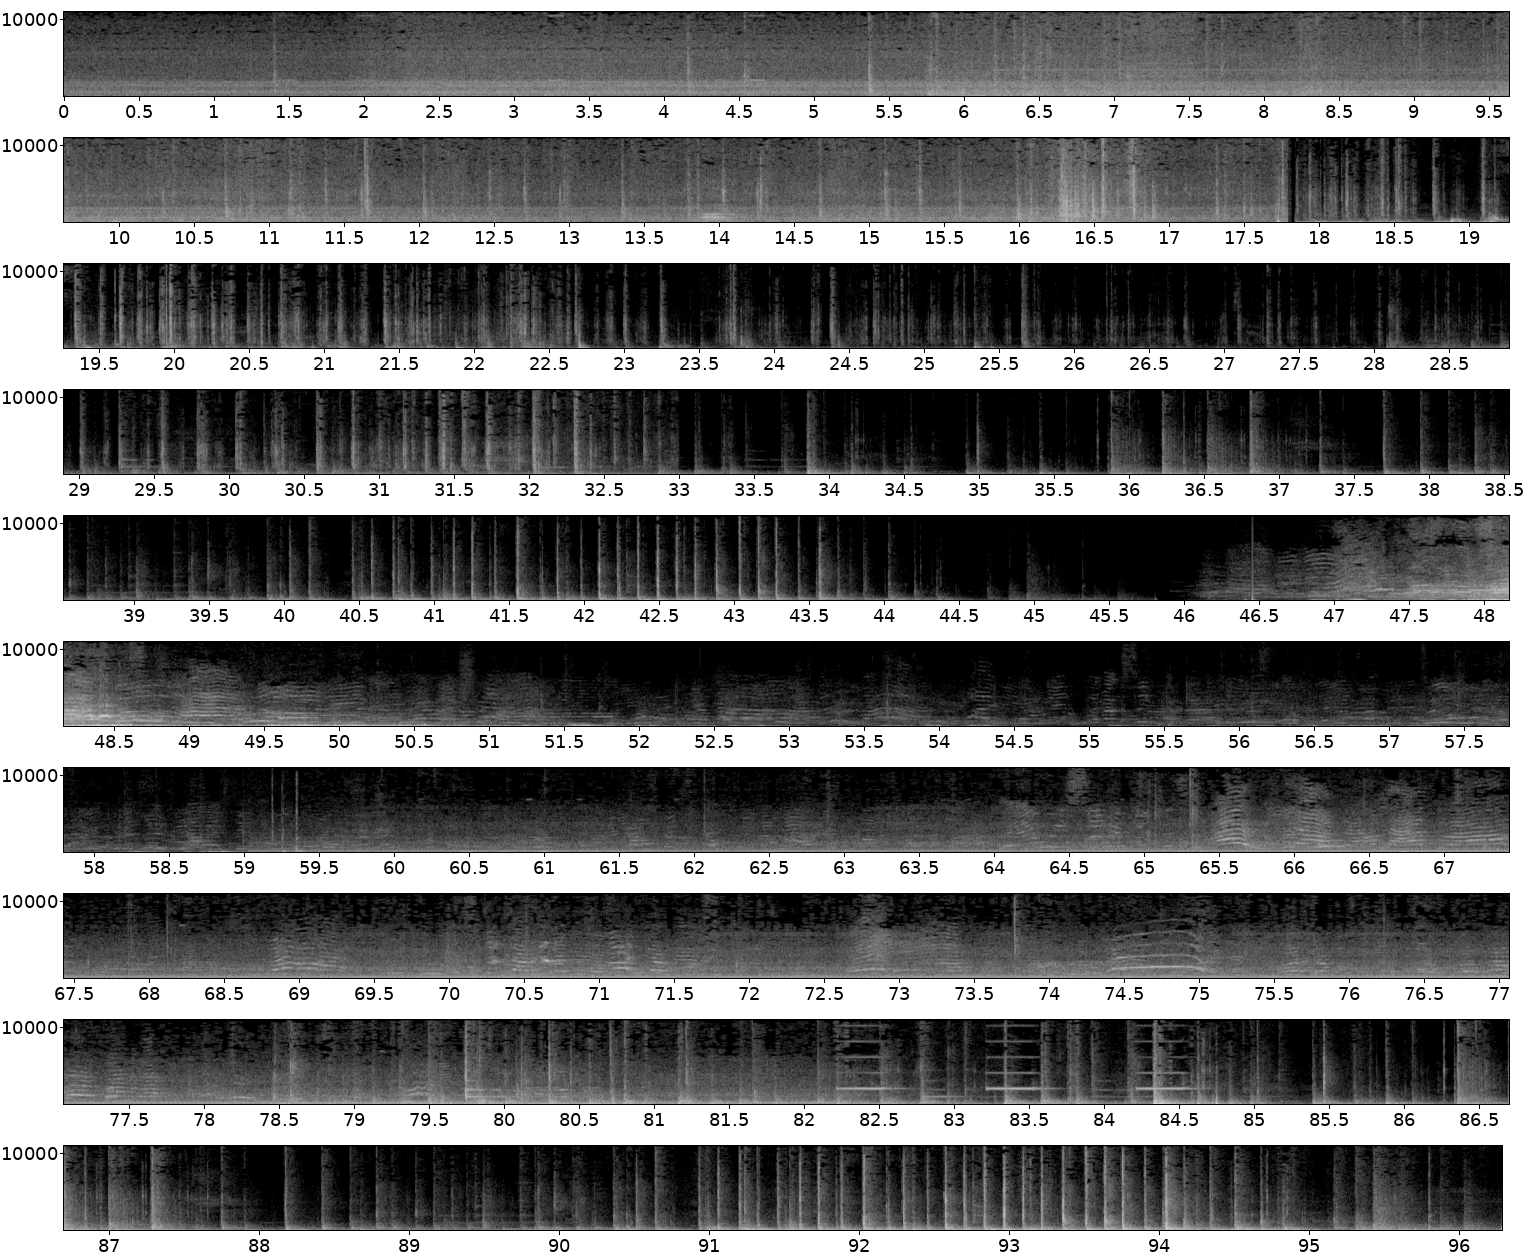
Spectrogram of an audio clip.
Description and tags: TCR soundpostcard-evan,maxime
France, Pac, Sonicpostcards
